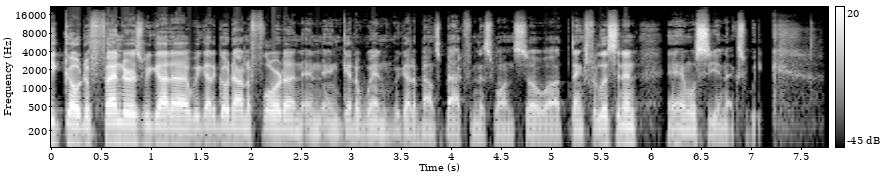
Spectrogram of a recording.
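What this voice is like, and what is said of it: Rough, tired-sounding voice. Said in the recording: “I had a real rough one last night. Not drinking, just staying up, working late. So sorry for my voice”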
